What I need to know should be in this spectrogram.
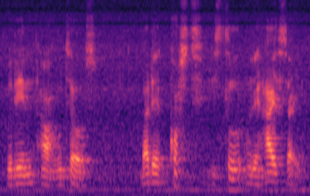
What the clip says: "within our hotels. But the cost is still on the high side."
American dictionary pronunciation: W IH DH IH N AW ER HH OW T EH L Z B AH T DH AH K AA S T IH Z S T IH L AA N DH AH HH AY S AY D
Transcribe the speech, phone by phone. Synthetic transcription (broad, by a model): W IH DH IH N AW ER HH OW T EH L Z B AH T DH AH K AA S T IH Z S T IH L AA N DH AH HH AY S AY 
